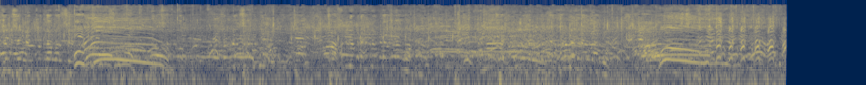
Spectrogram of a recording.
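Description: Women and girls scream and cheer excitedly.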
